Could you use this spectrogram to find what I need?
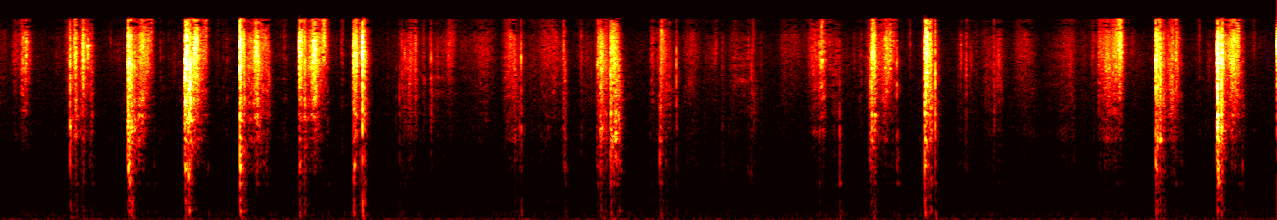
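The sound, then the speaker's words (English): A deck of Witch's Wisdom Oracle cards is shuffled and drawn from, producing many crisp, papery riffling snaps in an uneven rhythm, some bursts sharper and louder than others, with no talking. “So let's pull a Witch's Wisdom Oracle card.”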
